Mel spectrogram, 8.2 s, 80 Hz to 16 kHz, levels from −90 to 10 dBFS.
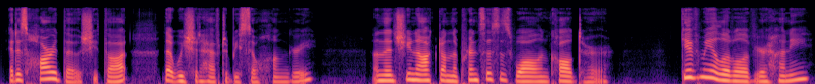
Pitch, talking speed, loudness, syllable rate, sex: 195 Hz, 245 wpm, -18 LUFS, 6.0 syllables/s, female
